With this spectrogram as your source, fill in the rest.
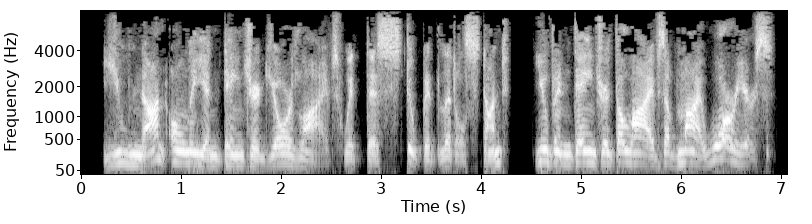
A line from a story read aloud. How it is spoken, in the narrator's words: he bit out harshly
